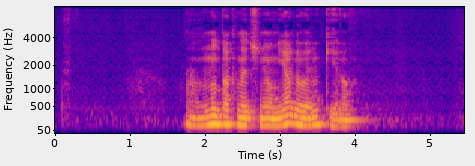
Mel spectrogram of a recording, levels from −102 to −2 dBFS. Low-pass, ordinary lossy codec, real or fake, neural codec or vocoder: none; none; fake; codec, 16 kHz, 4 kbps, FunCodec, trained on Chinese and English, 50 frames a second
